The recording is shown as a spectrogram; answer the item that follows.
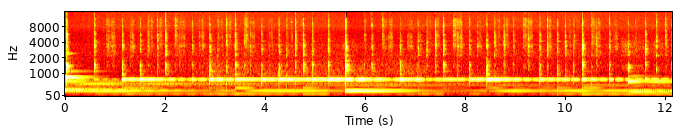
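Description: RAV drum, a steel tongue drum of the handpan family, played with light finger taps, a few strikes a second. Its ringing notes overlap and shift pitch as different tongues are struck, over a steady low sustained tone.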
